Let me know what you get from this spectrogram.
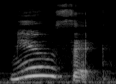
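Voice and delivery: music with MU high, SIC falling; up, then down. Shown as a demonstration. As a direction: pitch MU way up and drop SIC. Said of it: "it goes up and then it goes down".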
